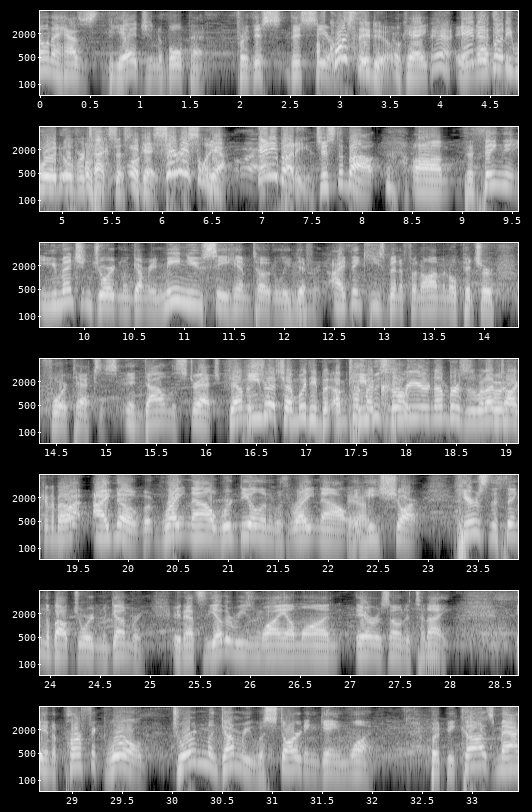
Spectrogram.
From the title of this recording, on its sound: Live from the Super Book at Westgate Las Vegas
